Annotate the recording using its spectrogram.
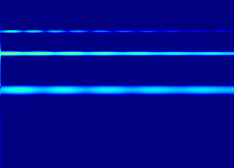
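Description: A bell-like chime sound effect: a single struck tone that rings on with several clear high overtones, slowly fading.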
